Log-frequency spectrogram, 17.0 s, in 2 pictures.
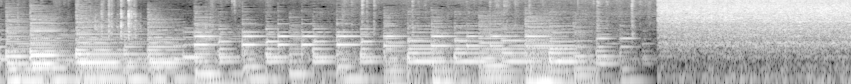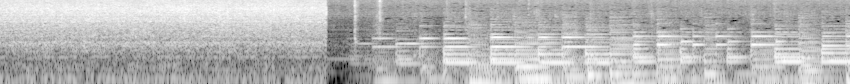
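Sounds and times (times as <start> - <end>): background music: 0.0 - 6.6, 12.1 - 17.0
chicken deep-frying in oil: 6.0 - 17.0.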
